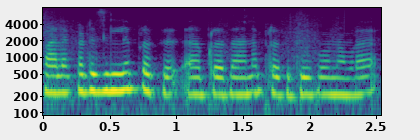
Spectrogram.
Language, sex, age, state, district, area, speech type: Malayalam, female, 30-45, Kerala, Palakkad, rural, spontaneous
